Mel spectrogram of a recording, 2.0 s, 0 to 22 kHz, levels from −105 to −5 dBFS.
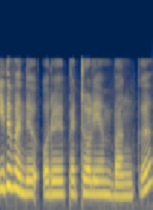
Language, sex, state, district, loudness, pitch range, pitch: Tamil, female, Tamil Nadu, Nilgiris, -17 LUFS, 220-285 Hz, 230 Hz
